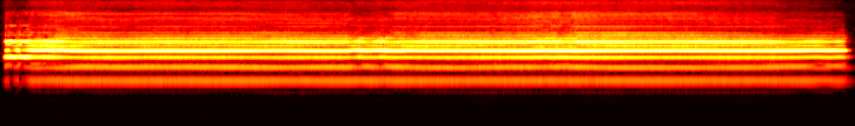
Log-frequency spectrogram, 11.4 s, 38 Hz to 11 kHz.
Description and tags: The number of file correspond to the numbering of the book:
Le sons multiples aux saxophones / Daniel Kientzy. - Paris : Editions Salabert,
[198?]. - (Salabert Enseignement : Nuovelles techniques instrumentales).
Setup:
